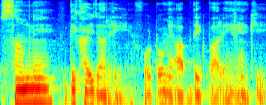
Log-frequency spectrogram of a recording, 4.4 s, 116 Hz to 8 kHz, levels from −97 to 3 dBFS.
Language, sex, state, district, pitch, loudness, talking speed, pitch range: Hindi, male, Himachal Pradesh, Shimla, 110 Hz, -17 LUFS, 160 wpm, 100-115 Hz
